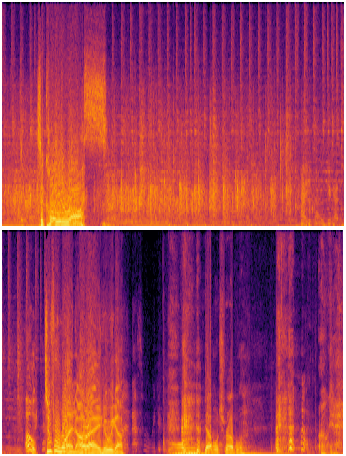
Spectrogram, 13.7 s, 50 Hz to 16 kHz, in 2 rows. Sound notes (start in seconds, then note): 2.2 audience applauding; 10.5 laughing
